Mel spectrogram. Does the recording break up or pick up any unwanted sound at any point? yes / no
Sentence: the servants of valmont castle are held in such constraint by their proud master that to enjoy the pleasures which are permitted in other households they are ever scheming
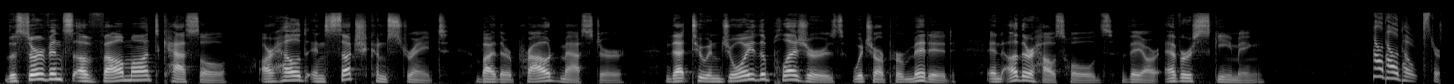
yes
